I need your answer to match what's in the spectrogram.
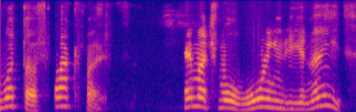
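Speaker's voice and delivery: ordinary talk, nothing marked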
